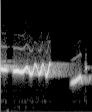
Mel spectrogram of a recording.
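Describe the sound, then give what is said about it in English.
A grandfather whistles a short, wavering tune, the pitch sliding and warbling up and down before settling on a lower held note; clear, with no talking. “Grandpa, well, he started to whistle.”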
